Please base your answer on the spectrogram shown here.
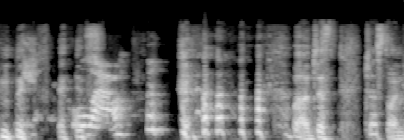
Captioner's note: laughter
